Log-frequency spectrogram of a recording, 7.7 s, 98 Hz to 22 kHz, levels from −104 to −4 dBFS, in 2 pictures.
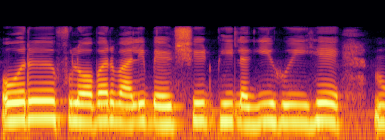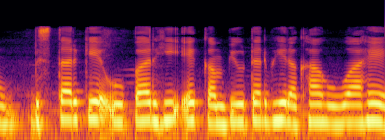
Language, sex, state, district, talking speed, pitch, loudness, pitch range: Hindi, female, Chandigarh, Chandigarh, 155 wpm, 200 Hz, -12 LUFS, 195-210 Hz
